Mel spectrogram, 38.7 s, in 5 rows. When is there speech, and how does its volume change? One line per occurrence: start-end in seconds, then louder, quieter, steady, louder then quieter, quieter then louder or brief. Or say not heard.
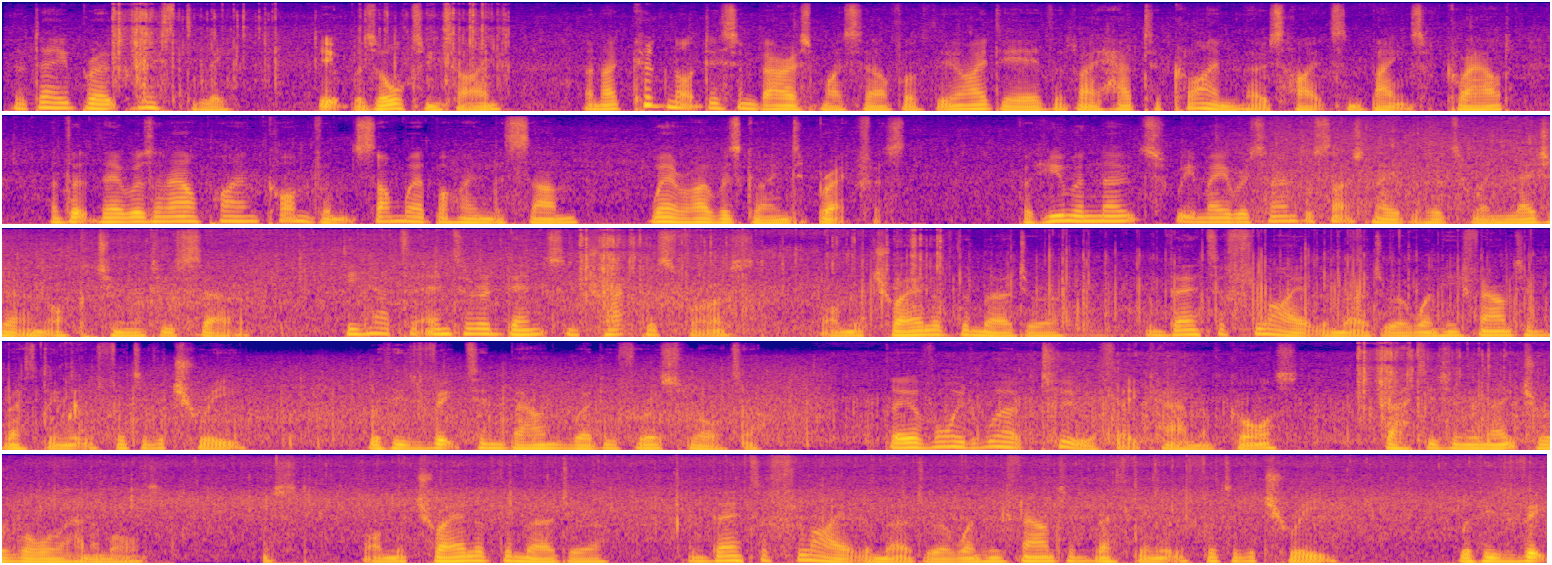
0.0-38.6 steady.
